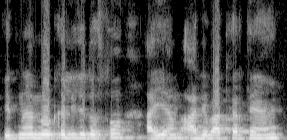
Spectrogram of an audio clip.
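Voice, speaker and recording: Man teaching spelling, slow and repetitive. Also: sits high, level tone. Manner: explains step by step, repeats each correct word slowly. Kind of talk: spelling lesson lecture. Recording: dull lo-fi recording.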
